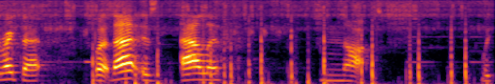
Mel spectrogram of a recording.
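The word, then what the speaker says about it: aleph-naught: But it's pronounced Aleph not.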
